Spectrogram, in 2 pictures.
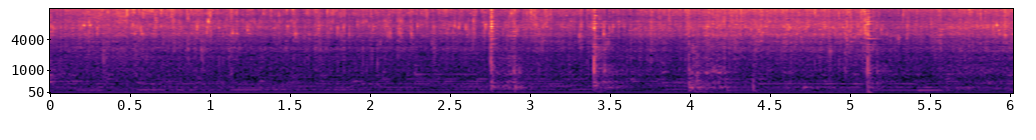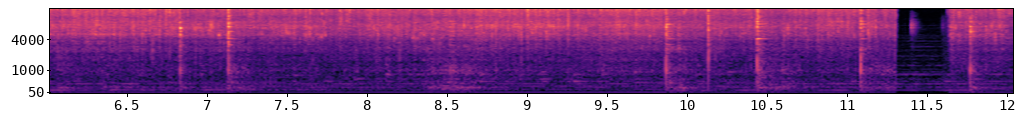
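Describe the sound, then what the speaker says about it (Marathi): Green peas frying with onion and tomato in a pan for masala Maggi, a steady close sizzle with repeated scraping stirs and spoon knocks against the pan throughout. "वाटाणे टाकून याला चांगलं असं फ्राय करून घ्यायचं आहे।"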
